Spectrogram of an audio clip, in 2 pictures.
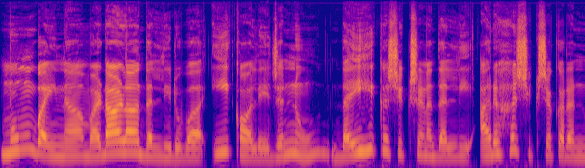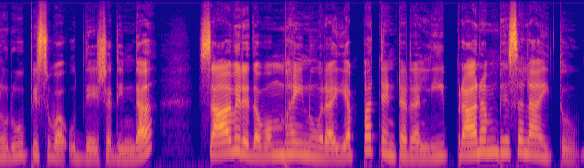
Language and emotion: Kannada, neutral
